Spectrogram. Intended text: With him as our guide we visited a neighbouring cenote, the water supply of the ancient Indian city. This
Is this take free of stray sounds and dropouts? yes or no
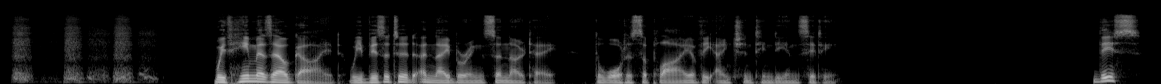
no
